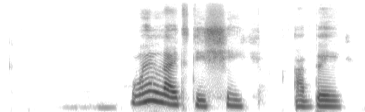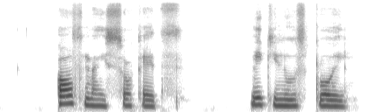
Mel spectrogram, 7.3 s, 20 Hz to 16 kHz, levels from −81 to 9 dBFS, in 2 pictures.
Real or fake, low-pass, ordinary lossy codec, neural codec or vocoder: fake; 14.4 kHz; none; codec, 44.1 kHz, 2.6 kbps, SNAC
